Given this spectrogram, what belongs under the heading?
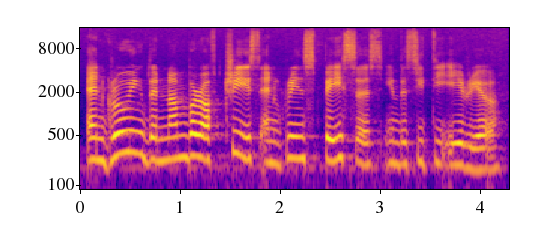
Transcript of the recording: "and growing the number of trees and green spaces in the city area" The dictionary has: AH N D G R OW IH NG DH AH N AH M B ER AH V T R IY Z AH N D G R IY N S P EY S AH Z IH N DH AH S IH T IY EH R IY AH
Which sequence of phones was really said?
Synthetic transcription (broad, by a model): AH N G R OW IH NG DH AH N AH M B ER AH F T R IY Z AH N G R IY N S P EY S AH S IH N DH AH S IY T IY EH R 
